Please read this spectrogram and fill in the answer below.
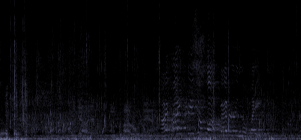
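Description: Indistinct, distant voices, a high voice most plain from about three seconds in, over a low steady hum and low rumble.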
